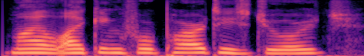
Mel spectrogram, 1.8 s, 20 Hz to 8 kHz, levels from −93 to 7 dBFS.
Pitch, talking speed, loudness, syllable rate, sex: 205 Hz, 165 wpm, -15 LUFS, 4.7 syllables/s, female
